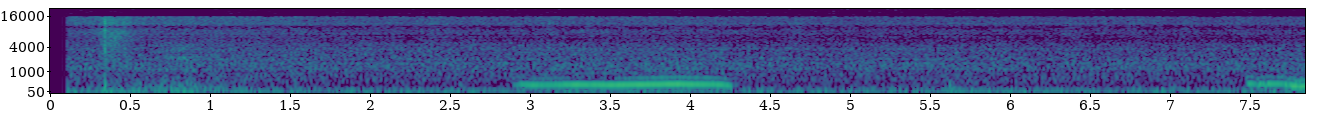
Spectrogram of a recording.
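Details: Snoring in a sleeping cat: two soft, whistling nasal snores in a quiet room; ordinary harmless snoring.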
